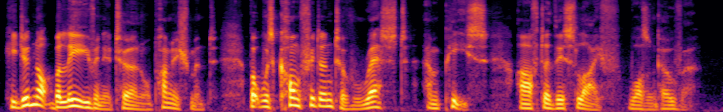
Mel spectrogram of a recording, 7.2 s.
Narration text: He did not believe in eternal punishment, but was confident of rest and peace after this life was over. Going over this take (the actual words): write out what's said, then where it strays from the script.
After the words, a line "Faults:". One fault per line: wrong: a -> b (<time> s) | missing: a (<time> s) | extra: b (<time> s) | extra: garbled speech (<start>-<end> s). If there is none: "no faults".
He did not believe in eternal punishment, but was confident of rest and peace after this life wasn't over.
Faults:
wrong: was -> wasn't (6.3 s)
